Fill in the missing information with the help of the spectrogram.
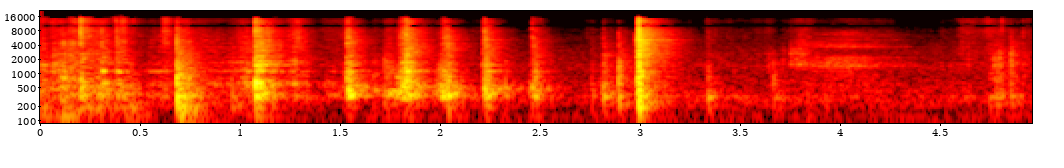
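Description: Plastic clicks and knocks of a wax warmer's lid being fitted onto the pot and the unit handled, a quick run of them with the sharpest click about three seconds in, then quieter.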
